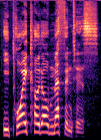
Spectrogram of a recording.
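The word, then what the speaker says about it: epoikodomethentis (ἐποικοδομηθέντες): If you look at the Greek word here, which is epoikodo, excuse my pronunciation, epoikodomethentis, that's how you say it, okay?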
